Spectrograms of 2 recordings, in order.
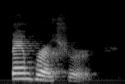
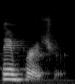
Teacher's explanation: The first syllable is the one that has the stress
